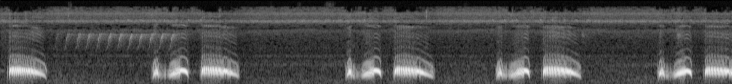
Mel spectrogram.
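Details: Spotted dove lure bird cooing to provoke wild rivals: phrases of two quick clipped notes followed by a longer arched coo, repeated about four times, with a faint thin chirping early on.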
